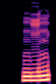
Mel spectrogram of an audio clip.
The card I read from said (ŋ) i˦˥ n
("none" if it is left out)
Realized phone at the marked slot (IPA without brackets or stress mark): ŋ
